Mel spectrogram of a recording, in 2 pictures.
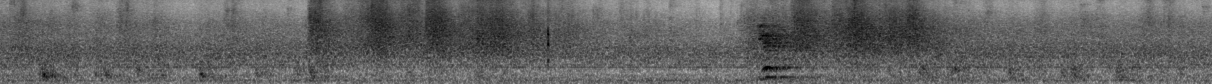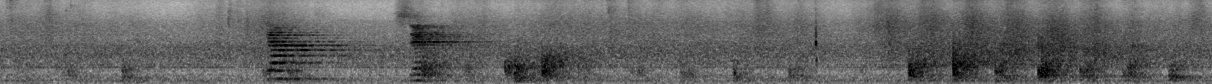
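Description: A man giving a few short, spoken commands to a dog working at heel, several seconds apart, in a large hall.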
